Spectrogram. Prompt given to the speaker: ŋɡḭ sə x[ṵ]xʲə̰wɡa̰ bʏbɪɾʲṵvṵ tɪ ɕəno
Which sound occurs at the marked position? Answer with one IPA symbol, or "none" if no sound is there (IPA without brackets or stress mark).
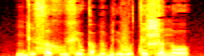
ṳ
